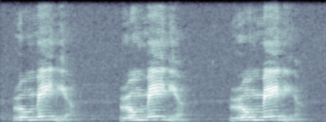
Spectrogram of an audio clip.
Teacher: there are three syllables and the stress is on the second one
